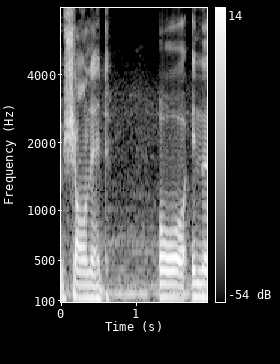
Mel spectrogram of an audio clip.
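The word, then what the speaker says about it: Siôn: SH does exist, but SI is also is often pronounced as sh, like in the name Shawned, or in the name Shan.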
